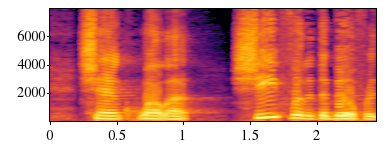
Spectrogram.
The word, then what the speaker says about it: Shanquella: the bill for this Shaquilla um I can't never say and pronounce her name so excuse me shanquella she footed the bill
